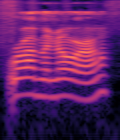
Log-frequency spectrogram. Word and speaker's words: Rymanora: Rymanora. Rymanora? Okay, Rymanora. Exactly. Maggie said Rye, so I'll say yes, exactly Rye.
